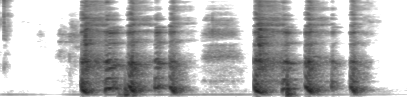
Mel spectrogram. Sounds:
Cough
